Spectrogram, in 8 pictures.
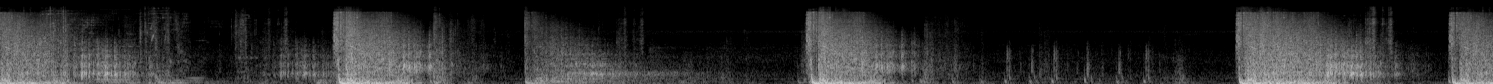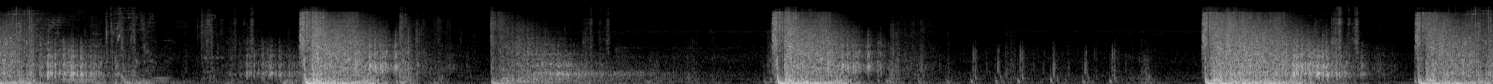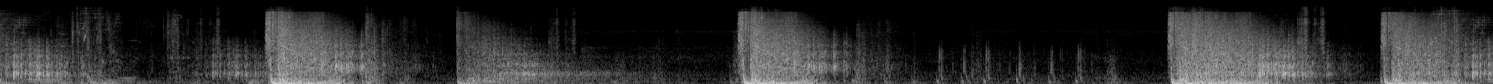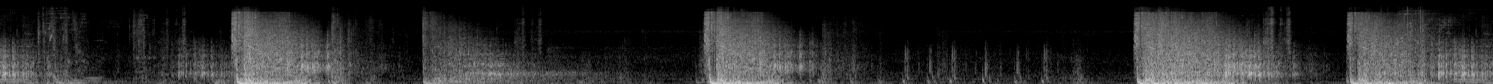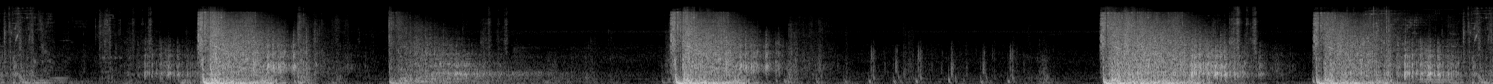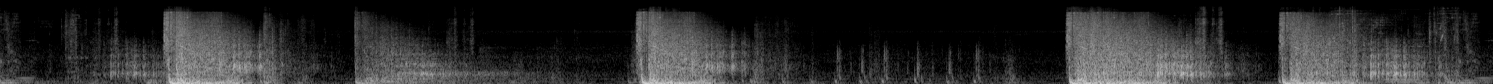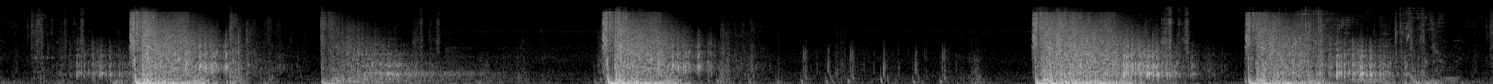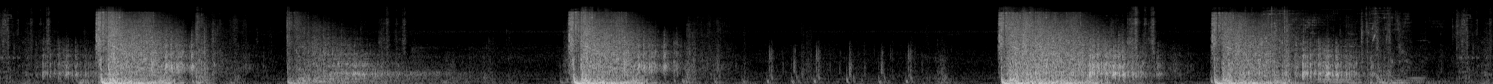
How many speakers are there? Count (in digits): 0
